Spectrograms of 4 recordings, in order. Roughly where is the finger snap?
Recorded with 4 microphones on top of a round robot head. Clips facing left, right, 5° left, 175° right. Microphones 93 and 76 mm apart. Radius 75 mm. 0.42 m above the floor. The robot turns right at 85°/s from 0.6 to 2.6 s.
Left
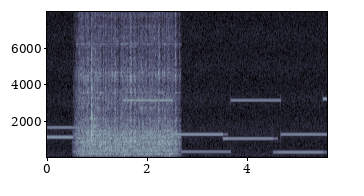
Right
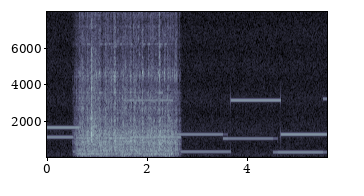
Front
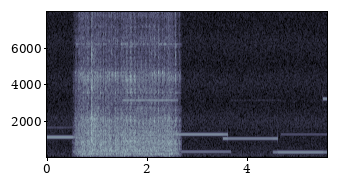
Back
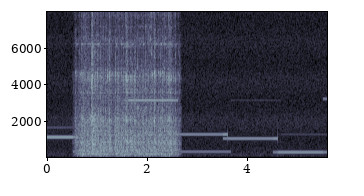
Ahead right.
